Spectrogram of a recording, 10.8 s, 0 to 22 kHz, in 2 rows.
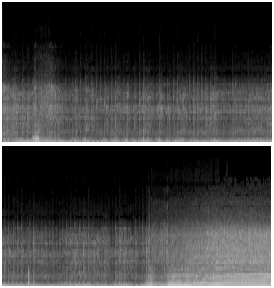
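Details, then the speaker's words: Stihl MS250 chainsaw, setting high-speed mixture screw at full throttle after idle set: steady scream, then revs sag and bog as the screw goes past peak lean, before climbing back; lean bog, richened slightly. "so same thing you could see how I turned in that high mixture screw until the saw reached its peak and started to go over the edge and bogged down"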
